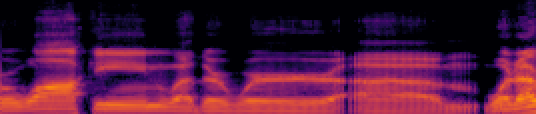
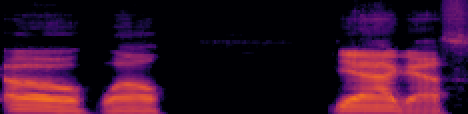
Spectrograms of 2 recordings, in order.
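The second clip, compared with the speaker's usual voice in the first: put-on hesitant voice, slow and halting; 2 semitones lower than usual. Speaker retells a woman's answer to him, imitating a slow hesitant reply. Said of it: "she got kind of slow for a second".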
